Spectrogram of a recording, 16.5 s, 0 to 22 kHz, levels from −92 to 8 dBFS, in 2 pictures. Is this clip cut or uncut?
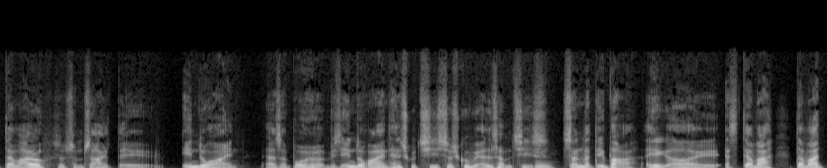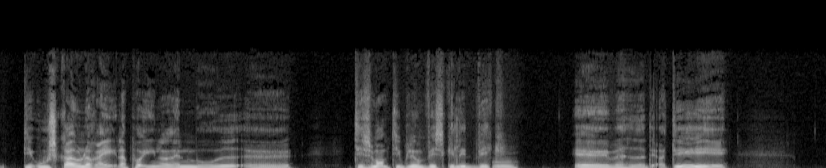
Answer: uncut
